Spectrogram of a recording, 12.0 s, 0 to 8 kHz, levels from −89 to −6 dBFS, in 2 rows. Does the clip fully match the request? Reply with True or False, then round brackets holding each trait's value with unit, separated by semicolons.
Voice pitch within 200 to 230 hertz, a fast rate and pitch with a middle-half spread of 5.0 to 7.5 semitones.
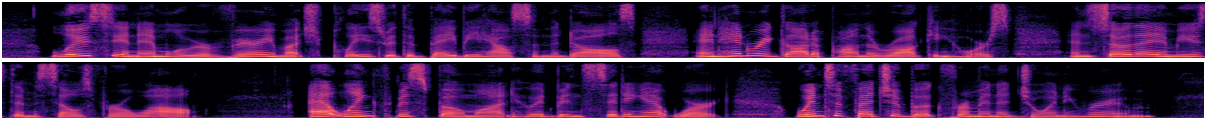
False (225 Hz; 240 wpm; 4.4 semitones)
